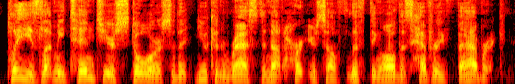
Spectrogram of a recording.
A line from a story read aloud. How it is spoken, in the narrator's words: a young man from the south begged this old man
